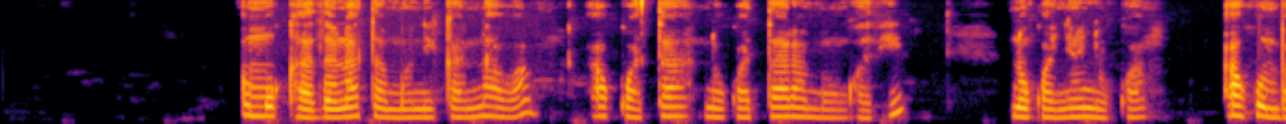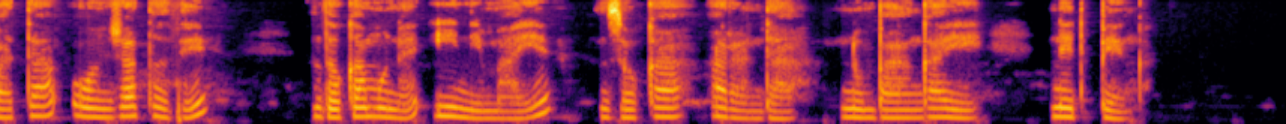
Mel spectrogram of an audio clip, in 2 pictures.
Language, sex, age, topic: Oshiwambo, female, 18-24, finance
